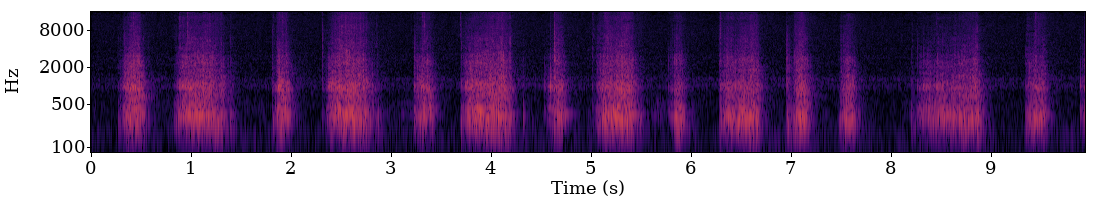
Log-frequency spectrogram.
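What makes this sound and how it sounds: Long red nails rub and scratch along the sides of a Louis Vuitton monogram coated canvas bucket bag with leather trim. The result is a steady series of short, dry scraping strokes alternating with longer rubbing passes, each a soft broadband rasp centred in the low mids with a bright edge. Fourteen separate strokes are heard, with short quiet pauses between them.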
